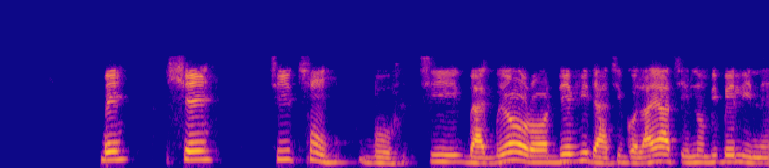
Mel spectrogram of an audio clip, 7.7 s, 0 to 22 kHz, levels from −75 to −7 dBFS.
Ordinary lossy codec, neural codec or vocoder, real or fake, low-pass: Opus, 16 kbps; none; real; 5.4 kHz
